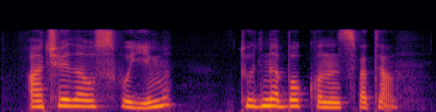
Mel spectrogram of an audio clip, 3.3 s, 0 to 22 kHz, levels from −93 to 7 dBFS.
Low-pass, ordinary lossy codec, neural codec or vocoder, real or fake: 7.2 kHz; none; codec, 16 kHz, 0.8 kbps, ZipCodec; fake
